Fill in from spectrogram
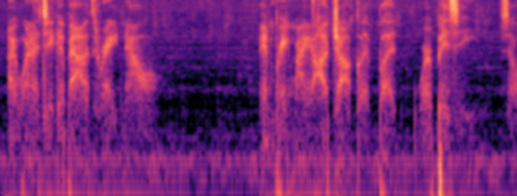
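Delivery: soft ASMR whisper. Acted. Gamer whispering to viewers during the in-game bath, soft ASMR whisper. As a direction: whisper gently, as if not to disturb the bath.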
